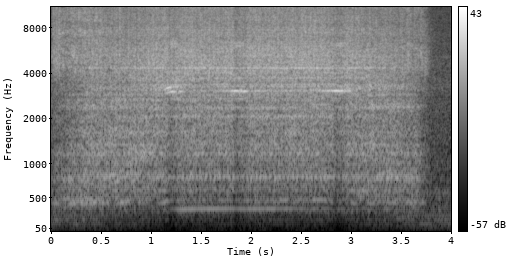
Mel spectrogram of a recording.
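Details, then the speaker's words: Craftsman belt sander after idler pulley repair, running at steady speed: faint scraping rasp and brief thin squeal; something rubbing, possibly touching the small disc, cause not confirmed. "something's rubbing I'll fix that"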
